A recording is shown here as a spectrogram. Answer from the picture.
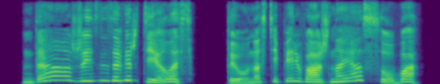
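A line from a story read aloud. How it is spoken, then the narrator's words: Giggling over phone. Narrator (Russian): хихикает Соня в трубку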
